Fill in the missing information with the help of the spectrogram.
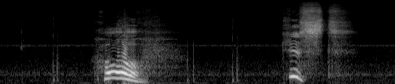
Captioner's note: exhales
